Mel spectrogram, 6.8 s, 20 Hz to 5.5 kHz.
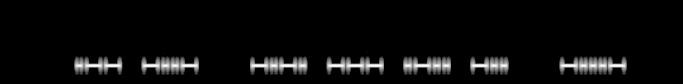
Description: Morse code, heard as a keyed tone, about 25 wpm, spaced as for 20 wpm, 600 Hz. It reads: WX COLD <BT>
